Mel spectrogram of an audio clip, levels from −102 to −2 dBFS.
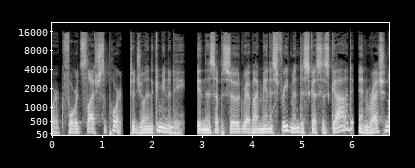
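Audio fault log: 1.91–1.95 s, short concealed packet loss: between "forward slash support to" and "the community", about 20 ms of audio failed to arrive in time. The receiver covered the gap with about 19 ms of material extrapolated from the preceding sound, then crossfaded back into the real signal, so a brief smear or wobble replaces what was lost. A plain dropout would instead leave a hard gap of silence or a sharp click.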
